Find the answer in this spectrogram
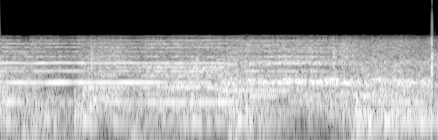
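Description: Full cast chorus singing over a live band, holding long sustained notes as the number closes.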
